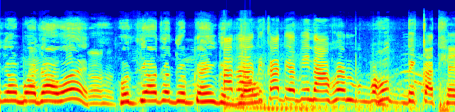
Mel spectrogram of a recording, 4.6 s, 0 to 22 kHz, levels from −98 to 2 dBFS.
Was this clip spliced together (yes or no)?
yes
